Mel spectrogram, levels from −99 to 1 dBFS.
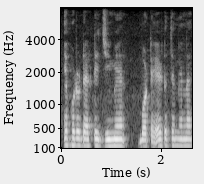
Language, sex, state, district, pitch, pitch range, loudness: Bengali, male, West Bengal, Jhargram, 135 Hz, 135-145 Hz, -14 LUFS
